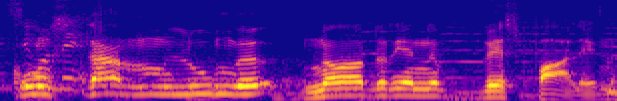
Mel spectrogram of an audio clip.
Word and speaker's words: Kunstsammlung Nordrhein-Westfalen: La scoperta era stata comunicata dallo stesso Visalli nell'autunno del 2021 al Museo di Arte Moderna Tedesco Kunstsammlung Nordrhein-Westfalen. – Non so se si pronuncia così. – È Kunstsammlung Nordrhein-Westfalen.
